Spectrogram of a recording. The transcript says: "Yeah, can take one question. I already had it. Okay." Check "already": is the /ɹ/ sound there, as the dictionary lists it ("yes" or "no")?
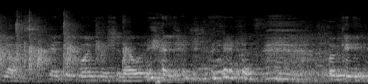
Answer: no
